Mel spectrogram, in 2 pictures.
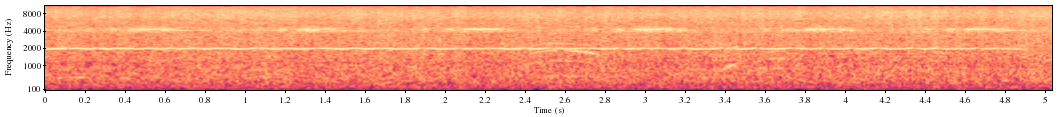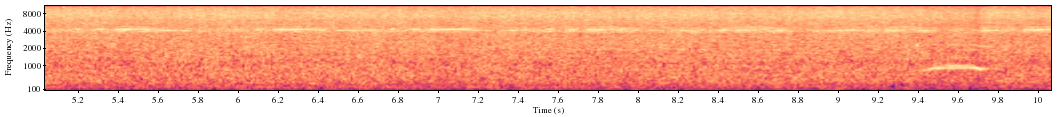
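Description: Waterfall cascading over rock close to the microphone: a loud, steady rush of splashing, falling water.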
